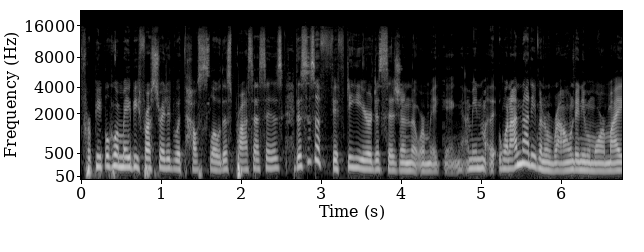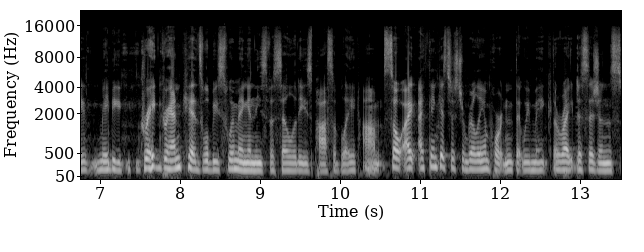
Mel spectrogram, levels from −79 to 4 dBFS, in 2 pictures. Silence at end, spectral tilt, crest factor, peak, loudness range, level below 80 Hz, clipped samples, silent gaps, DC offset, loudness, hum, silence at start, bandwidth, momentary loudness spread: 0 s; -5 dB/octave; 18 dB; -6 dBFS; 3 LU; -50 dBFS; under 0.1%; none; under 0.1%; -24 LUFS; none; 0 s; 16.5 kHz; 7 LU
